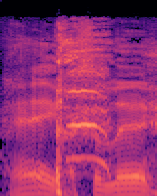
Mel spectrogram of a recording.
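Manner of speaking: slow, drawn-out cheer of hustling; cheering call. Real, not acted. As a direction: cheer him on, stretching it out. Cheering guest's teen job.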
